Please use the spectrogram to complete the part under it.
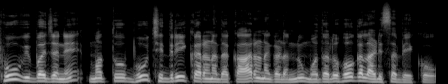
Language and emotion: Kannada, neutral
